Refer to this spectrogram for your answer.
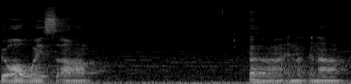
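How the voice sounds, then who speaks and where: With a non-native accent and monotone, flat intonation, a man with a very deep, low pitch speaks at a fairly slow pace amid audible room echo and faint music in the background. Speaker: 3D animation tutor. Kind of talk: tutorial. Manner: halting, many fillers. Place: home room. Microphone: webcam.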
